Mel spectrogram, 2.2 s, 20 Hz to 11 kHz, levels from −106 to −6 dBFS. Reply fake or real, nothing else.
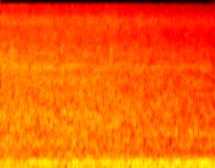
real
